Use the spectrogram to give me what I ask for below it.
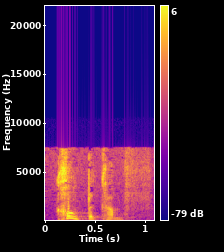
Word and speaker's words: Kulturkampf: Kulturkampf, German word, cultures in conflict.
